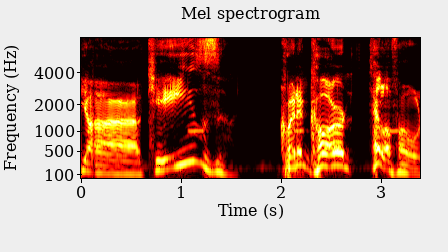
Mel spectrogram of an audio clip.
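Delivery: put-on pirate voice. Answering a quiz question when asked: pirate voice. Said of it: "in your best pirate voice".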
